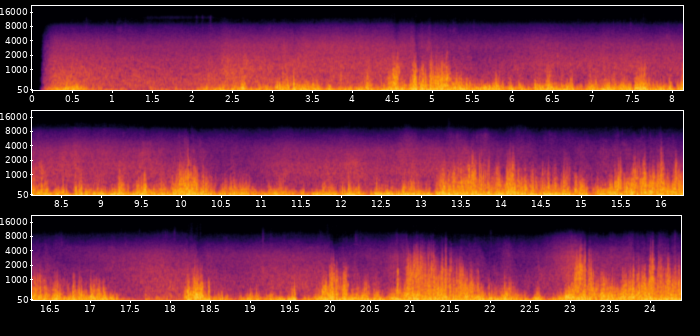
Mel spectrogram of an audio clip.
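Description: Strong wind buffets the microphone on a mountain ridge in the Ruahine range, a loud continuous roar with surging gusts and brief lulls, no voices.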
